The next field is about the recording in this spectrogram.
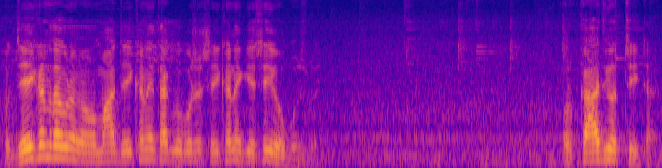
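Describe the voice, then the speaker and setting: Higher-pitched man chatting over background noise. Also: expressive, moderate pace. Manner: repeats short phrases. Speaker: family vlogger. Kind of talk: casual home vlog chat, talking to viewers. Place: at home with a small child.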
